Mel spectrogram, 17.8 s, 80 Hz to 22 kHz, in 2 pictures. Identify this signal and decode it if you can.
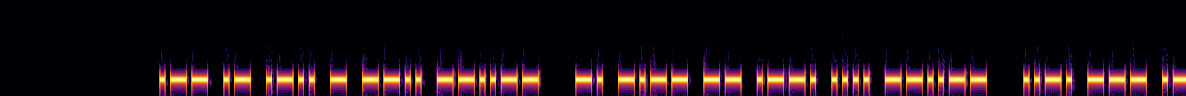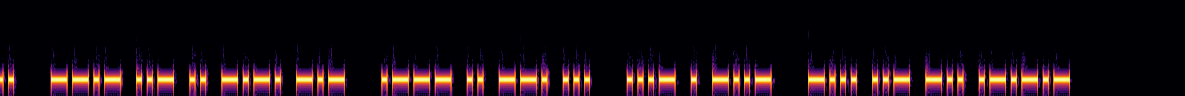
Morse code, heard as a keyed tone, about 30 wpm, 700 Hz. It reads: WALTZ, NYMPH, FOR QUICK JIGS VEX BUD.
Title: Pangram Challenge v2 - 30wpm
